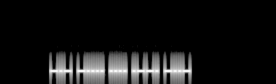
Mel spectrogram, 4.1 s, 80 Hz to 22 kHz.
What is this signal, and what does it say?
Morse code, heard as a keyed tone, about 36 wpm, 700 Hz. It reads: K6HPX
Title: NA SOTA Activator Callsigns 35wpm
